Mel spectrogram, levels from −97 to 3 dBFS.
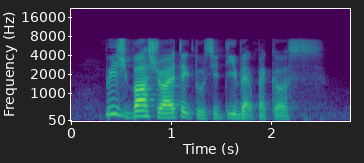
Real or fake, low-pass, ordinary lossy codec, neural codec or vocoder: real; 7.2 kHz; none; none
